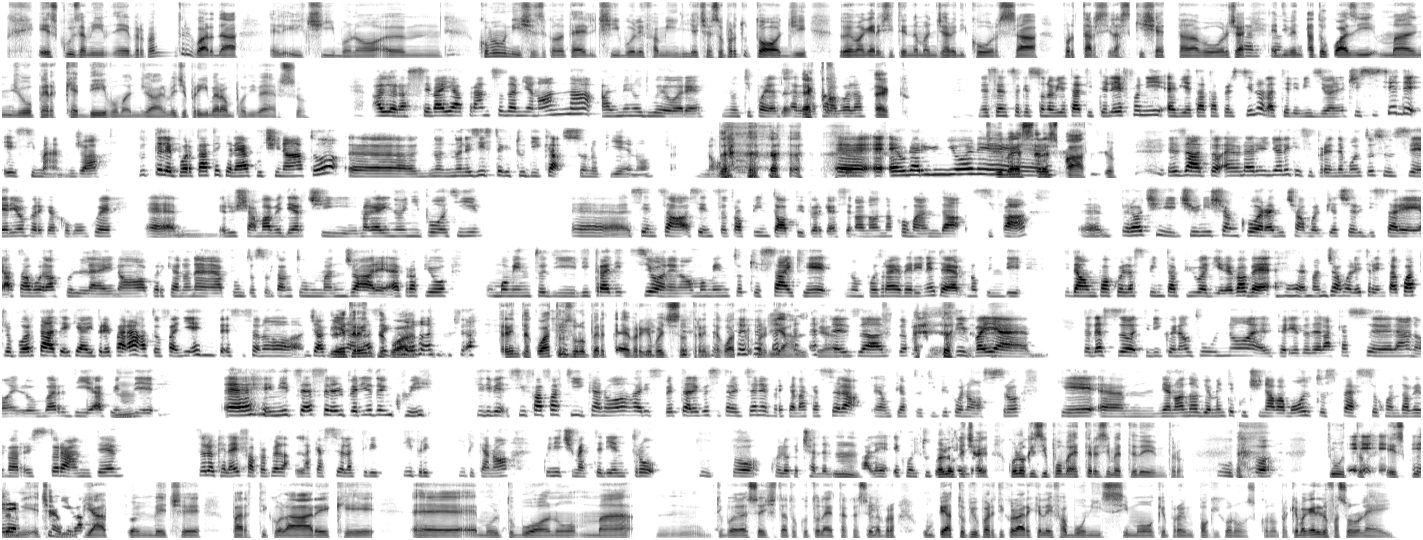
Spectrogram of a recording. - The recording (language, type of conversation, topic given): Italian, podcast, In che modo la cucina racconta la storia della tua famiglia?
- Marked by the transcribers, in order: "Cioè" said as "cè"; other background noise; tapping; "Cioè" said as "cè"; chuckle; chuckle; "proprio" said as "propio"; laughing while speaking: "niente"; laughing while speaking: "seconda. Esatto"; chuckle; laugh; "cioè" said as "cè"; chuckle; laughing while speaking: "cui"; chuckle; unintelligible speech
